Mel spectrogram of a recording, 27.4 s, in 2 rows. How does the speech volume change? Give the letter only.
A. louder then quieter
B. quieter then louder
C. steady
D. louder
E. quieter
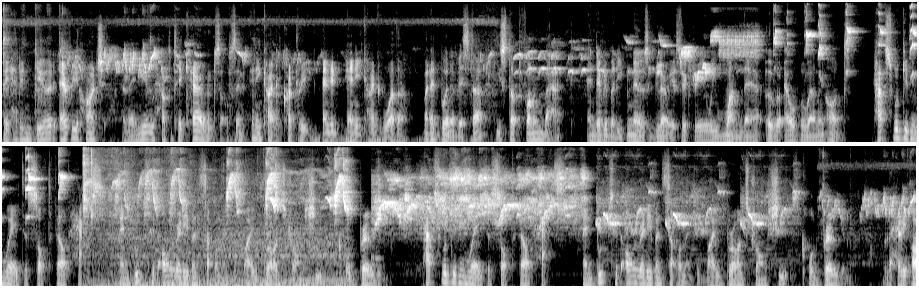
C.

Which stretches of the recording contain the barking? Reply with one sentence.
The barking can't be heard in this clip.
